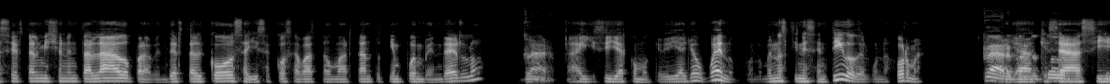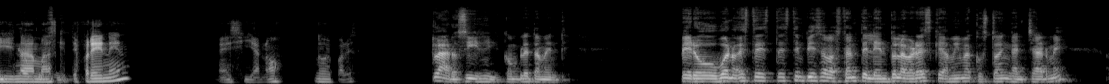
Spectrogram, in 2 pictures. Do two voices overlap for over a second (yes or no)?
yes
